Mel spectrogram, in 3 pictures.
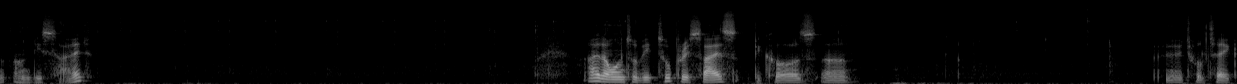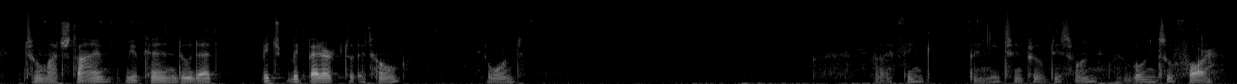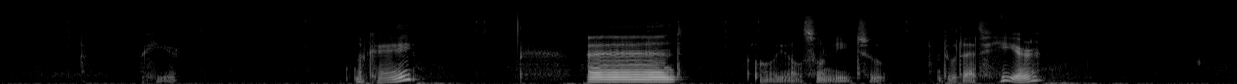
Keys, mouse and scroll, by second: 0.1 click, 0.5 click, 0.9 click, 1.7 click, 2.2 click, 2.6 click, 3.3 click, 3.8 click, 4.3 click, 4.9 click, 5.5 click, 6.1 click, 6.2 right click, 9.8 a, 10.2 click, 12.8 click, 13.4 click, 14.4 click, 14.8 click, 15.3 click, 15.8 click, 16.3 click, 16.6 click, 17.0 click, 17.5 click, 17.7 right click, 22.1 click, 22.9 click, 24.1 a, 24.3-25.7 drag, 26.7-28.0 drag, 29.5 click, 31.3 a, 31.5-33.2 drag, 33.3 click.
